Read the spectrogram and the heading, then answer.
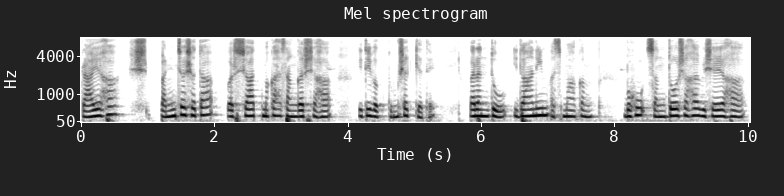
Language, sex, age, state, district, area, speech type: Sanskrit, female, 18-30, Karnataka, Hassan, rural, spontaneous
